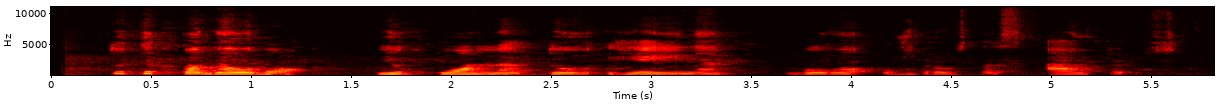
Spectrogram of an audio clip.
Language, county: Lithuanian, Klaipėda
